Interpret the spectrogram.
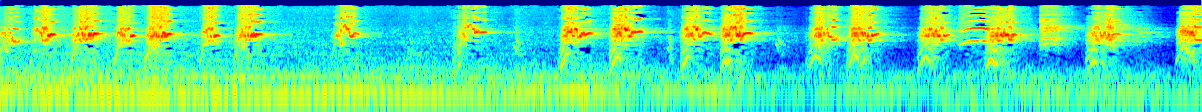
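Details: Javan myna chattering nonstop in captivity, harsh squeaky whistles and grating notes delivered in quick irregular bursts, some clear upslurred whistles among them, with faint low background hum.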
